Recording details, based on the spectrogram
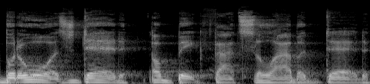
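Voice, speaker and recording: A man's put-on character voice, very deep and low in pitch, at a very slow pace. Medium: audio drama. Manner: blunt, sardonic.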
